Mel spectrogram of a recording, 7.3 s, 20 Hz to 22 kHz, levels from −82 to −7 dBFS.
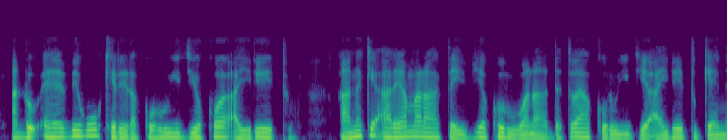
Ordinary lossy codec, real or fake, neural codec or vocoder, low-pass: none; fake; codec, 16 kHz, 1.1 kbps, Voila-Tokenizer; none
